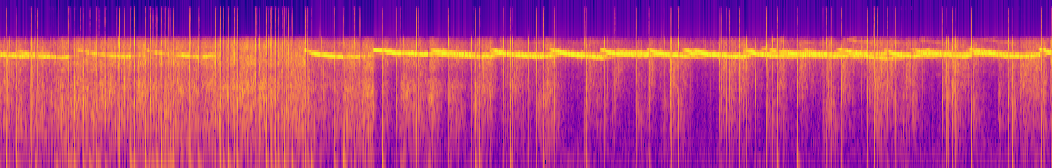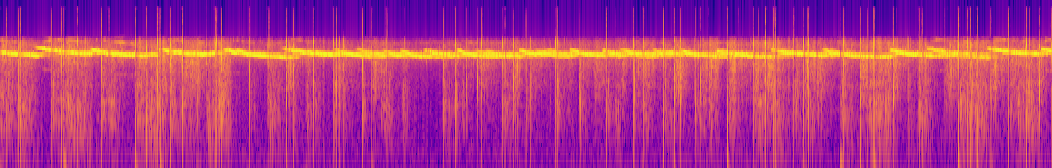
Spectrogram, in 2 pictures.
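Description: Consumer aerial fireworks going off in a rapid string of pops and crackles, heaviest in the first few seconds. Short high falling whistles repeat about twice a second over the crackling.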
